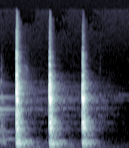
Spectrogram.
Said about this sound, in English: But instead of going his way, he turned back and took the straight road to the old women's cottage and knocked on the door.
